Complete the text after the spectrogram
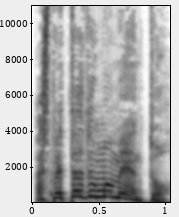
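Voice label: curious, Italian; mohaa; dialogue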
